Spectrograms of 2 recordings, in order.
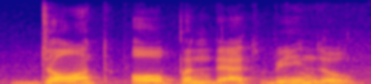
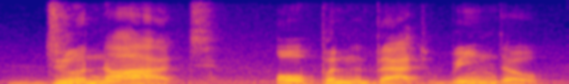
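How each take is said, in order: First: The negative is contracted to one syllable. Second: The negative is said as two full words. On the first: A plain instruction not to open the window. "Se eu falo don't open that window" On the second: A more forceful, emphatic instruction. "eu estou sendo mais enfático"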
